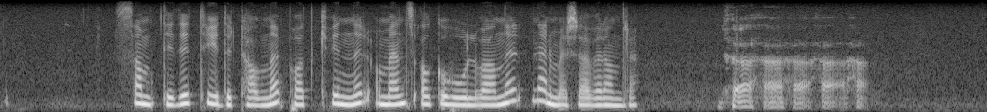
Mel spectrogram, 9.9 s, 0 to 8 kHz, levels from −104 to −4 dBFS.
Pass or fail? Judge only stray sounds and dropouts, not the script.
fail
